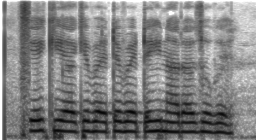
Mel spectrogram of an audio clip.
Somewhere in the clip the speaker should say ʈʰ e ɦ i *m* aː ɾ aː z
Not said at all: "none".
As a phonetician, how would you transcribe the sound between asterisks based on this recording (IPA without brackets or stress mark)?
n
